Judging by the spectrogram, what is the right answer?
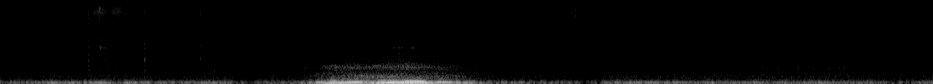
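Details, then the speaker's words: GM 3800 Series II after a no-spark, crank-no-start fix (grounds sanded clean, sprayed with Liquid Wrench): catches almost at once with a short rev, then a low, quiet, even idle; runs perfectly. "and it it it runs perfectly it's like a it's like the problem never even happened all right nice call that a fix right there starts up"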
